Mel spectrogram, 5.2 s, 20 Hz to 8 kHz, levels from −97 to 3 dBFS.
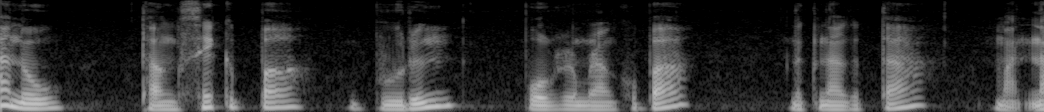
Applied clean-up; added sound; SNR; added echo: none; none; none; none.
